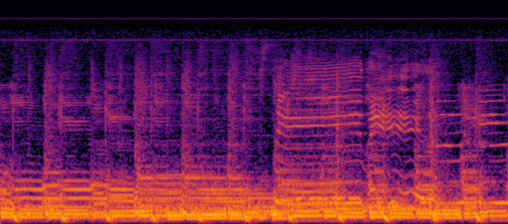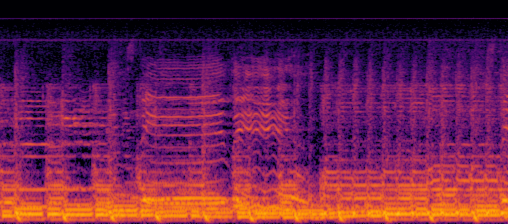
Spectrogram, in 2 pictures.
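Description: Blues-rock band playing: electric guitar lines, some notes held with vibrato, over bass and a steady drum beat.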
